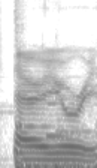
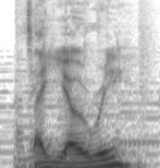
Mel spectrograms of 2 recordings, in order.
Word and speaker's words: Sayori: It's cute that you spelt my favorite person's name wrong. Did I? How do you say it? Natyuri? Sayuru? Sayori, there's an O in it somewhere. Oh, is there? Yori? Sayori?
